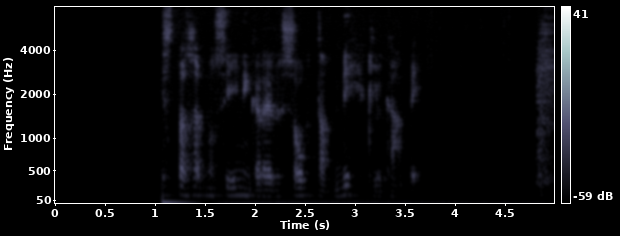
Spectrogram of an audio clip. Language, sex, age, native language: Icelandic, male, 18-19, Icelandic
